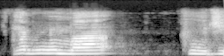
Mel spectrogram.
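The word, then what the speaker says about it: 日馬富士: 그리고 그것은 하루마 후지 이렇게 읽는데 이게 하루는 일이 한국어의 하루, 일일을 말합니다.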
